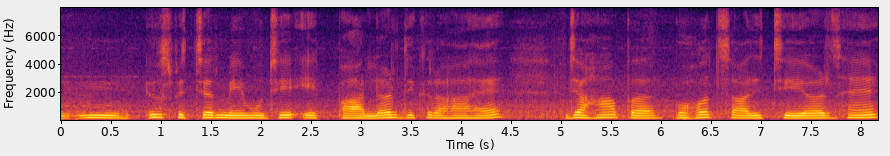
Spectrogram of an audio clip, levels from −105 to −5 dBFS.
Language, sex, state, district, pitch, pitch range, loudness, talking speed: Hindi, female, Chandigarh, Chandigarh, 175 Hz, 165-185 Hz, -16 LUFS, 110 wpm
